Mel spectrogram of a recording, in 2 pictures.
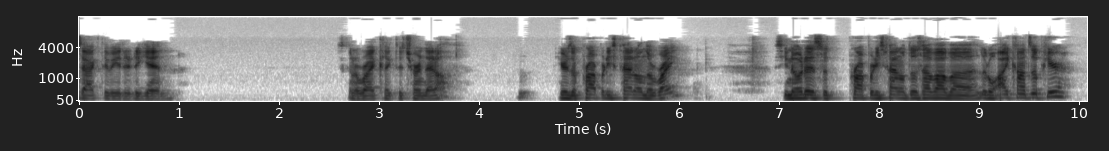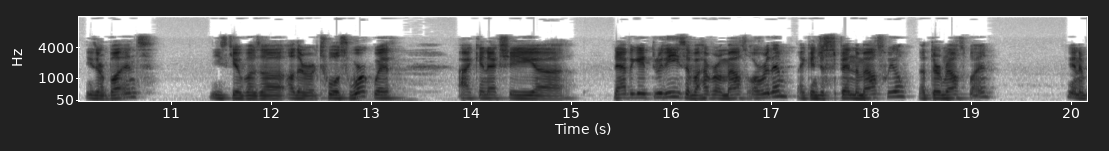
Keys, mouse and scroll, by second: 18.4 scroll down 1.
